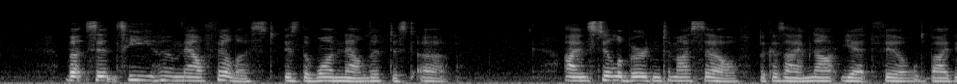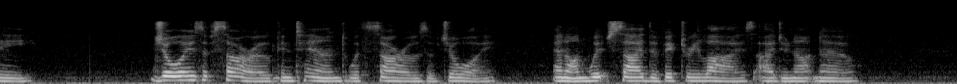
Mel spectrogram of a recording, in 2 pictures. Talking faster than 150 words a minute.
No: average, 145 wpm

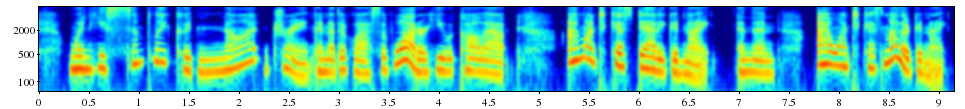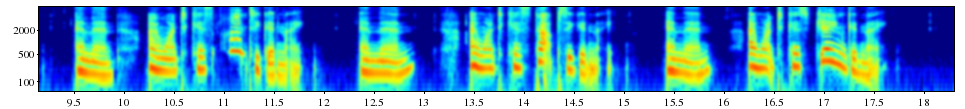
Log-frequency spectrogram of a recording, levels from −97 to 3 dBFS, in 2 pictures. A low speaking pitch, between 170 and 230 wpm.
No: high, 205 Hz; average, 200 wpm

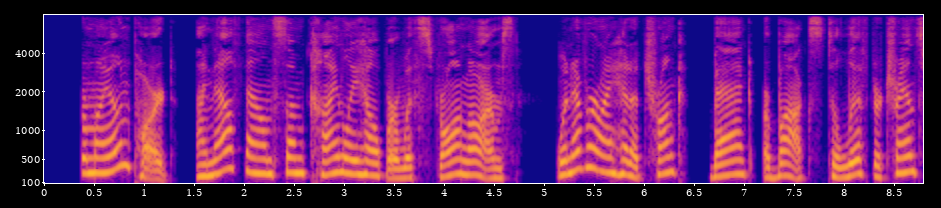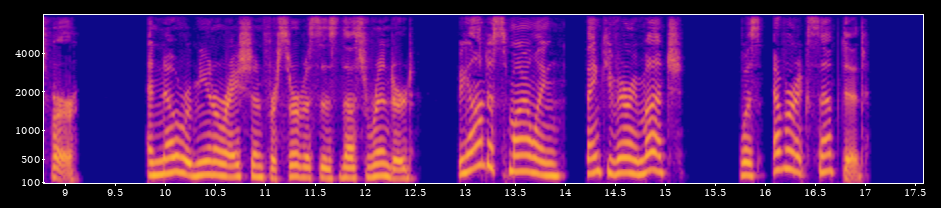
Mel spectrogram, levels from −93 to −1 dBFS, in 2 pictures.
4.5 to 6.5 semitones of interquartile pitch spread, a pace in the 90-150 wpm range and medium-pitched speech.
No: average, 4.9 semitones; average, 145 wpm; high, 235 Hz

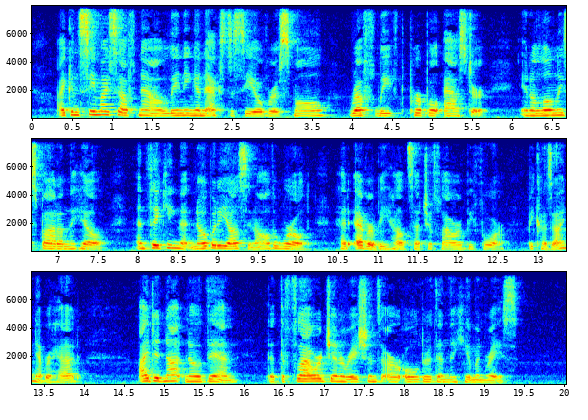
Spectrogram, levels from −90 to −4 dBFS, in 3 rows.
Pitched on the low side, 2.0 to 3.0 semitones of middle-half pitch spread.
No: medium, 185 Hz; narrow, 2.6 semitones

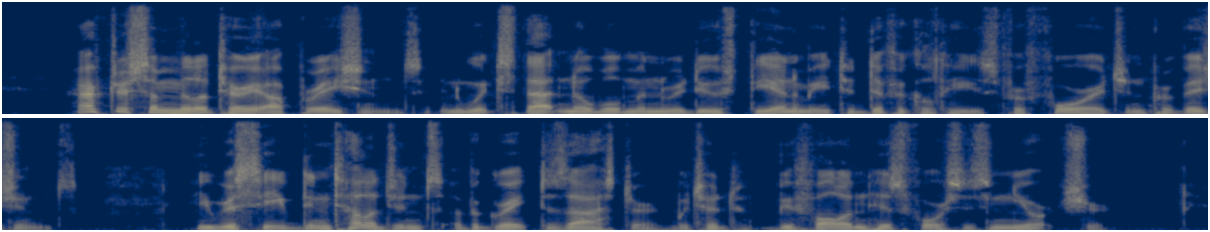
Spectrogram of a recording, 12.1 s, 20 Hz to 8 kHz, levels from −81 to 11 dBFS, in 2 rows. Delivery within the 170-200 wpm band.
No: average, 160 wpm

